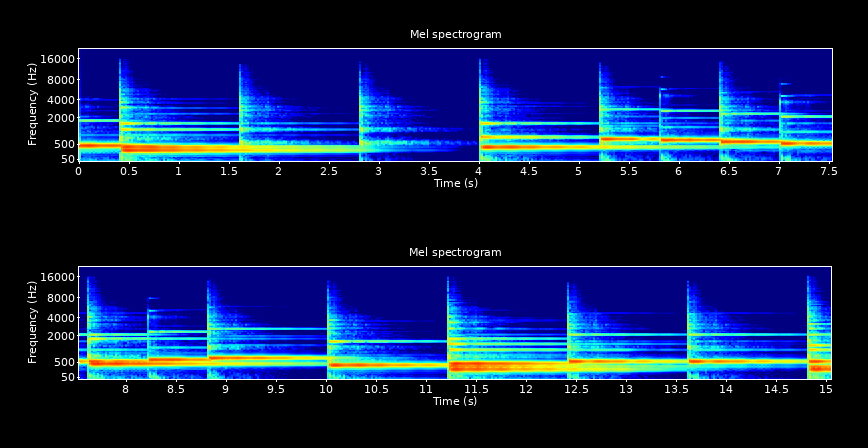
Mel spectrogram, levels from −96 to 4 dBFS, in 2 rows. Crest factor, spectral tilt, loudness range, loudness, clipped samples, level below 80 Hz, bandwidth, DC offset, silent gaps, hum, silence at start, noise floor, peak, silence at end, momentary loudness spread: 18 dB; -5 dB/octave; 7 LU; -20 LUFS; under 0.1%; -58 dBFS; 8.6 kHz; under 0.1%; none; none; 0 s; -75 dBFS; -2 dBFS; 0 s; 17 LU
